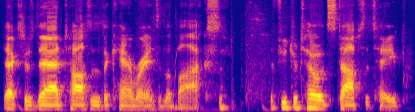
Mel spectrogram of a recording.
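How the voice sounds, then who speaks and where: Male narrator for an amateur comedy script, low register, reading scene action. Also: normal speed, fairly bright tone, faint music behind.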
